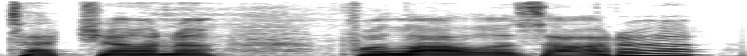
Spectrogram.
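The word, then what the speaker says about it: Fazlalizadeh: And her name, if I'm pronouncing it correctly, is Tatiana Falalazada. – Yep, that's it.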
